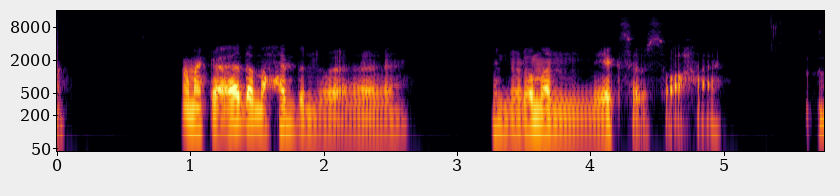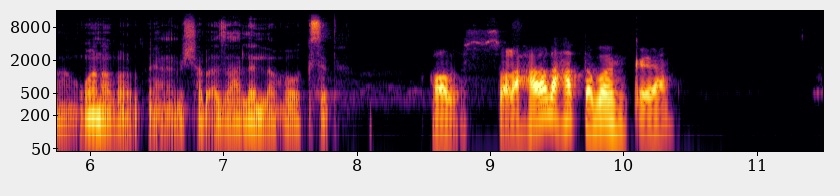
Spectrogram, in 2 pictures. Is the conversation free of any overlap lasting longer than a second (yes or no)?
yes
